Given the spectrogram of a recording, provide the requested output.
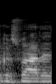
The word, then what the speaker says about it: Quesada: And it's Quesada, right? Joe Quesada is the head of Quesada, yeah.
